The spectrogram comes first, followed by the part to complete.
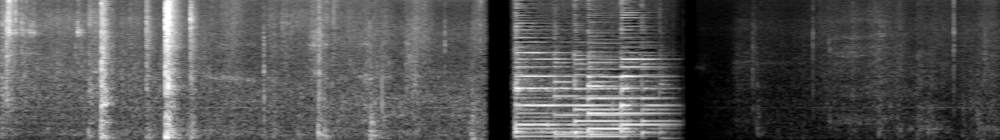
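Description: A few sharp knocks and thumps, the loudest about two seconds in, as a stick is swung in a mock fight. About five seconds in comes a short music cue of under two seconds that stops abruptly, followed by near silence.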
